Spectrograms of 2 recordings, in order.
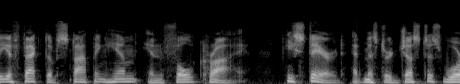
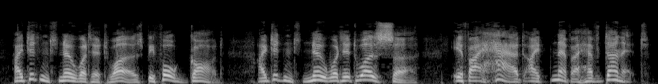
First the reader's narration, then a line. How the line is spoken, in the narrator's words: Rogers cried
